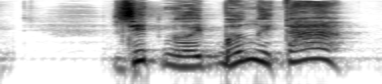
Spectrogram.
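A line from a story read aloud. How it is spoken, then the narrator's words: Panicked cry. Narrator (Vietnamese): Bà hoảng hốt kêu lên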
